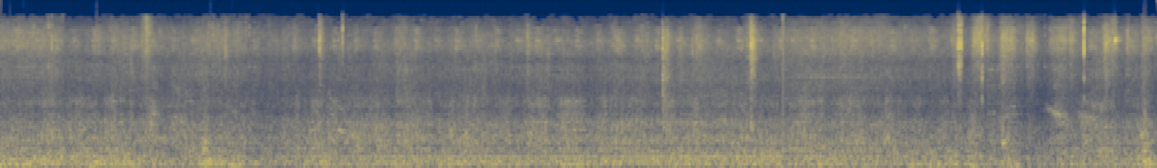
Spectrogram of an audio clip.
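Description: A heavy diesel engine rumbles steadily inside a moving bus.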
